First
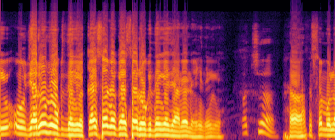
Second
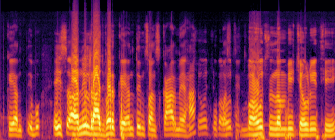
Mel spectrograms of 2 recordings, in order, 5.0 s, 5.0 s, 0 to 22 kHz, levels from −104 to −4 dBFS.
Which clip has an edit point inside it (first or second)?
second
